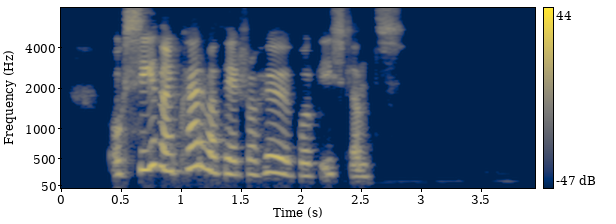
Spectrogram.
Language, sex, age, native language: Icelandic, female, 20-29, Icelandic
